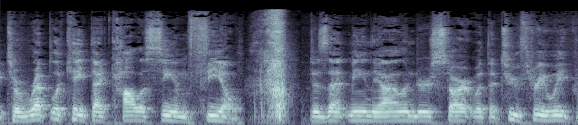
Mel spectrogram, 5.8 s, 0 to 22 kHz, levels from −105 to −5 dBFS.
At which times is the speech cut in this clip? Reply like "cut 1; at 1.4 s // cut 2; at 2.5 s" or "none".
cut 1; at 3.0 s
